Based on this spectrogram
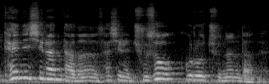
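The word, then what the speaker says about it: tenet: 애덤 스미스의 보이지 않는 손이 대부분의 경제학에 있어서의 근본적인 테닛이다. 테닛이란 단어가 조금 어려운데 선생님 이 테닛이란 단어를 좀 쉬운 단어로 바꿔드릴게요. 자, 바꿔보겠습니다. 철자는 테닛. 이게 철자가 이지만 발음은 I로 소리가 나요.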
